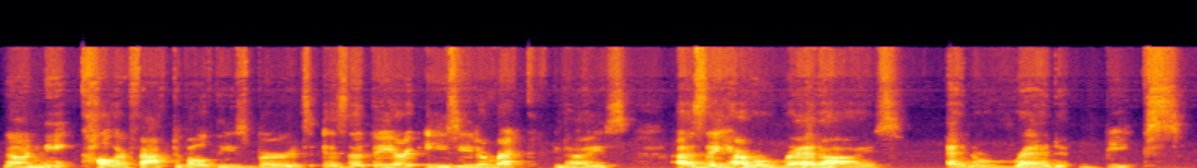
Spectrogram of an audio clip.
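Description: A middle-aged woman teacher reading aloud to children, deliberate, adding explanations and questions for young listeners. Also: lowish voice, lively intonation. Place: small room at home, indoors.

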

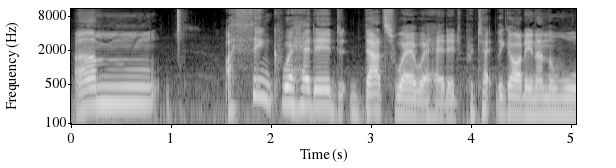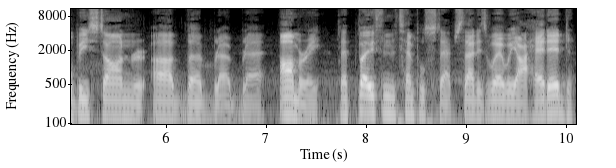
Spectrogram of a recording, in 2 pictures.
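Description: A man's voice: medium pitch, unhurried, fairly bright tone, clean tone. A man hosting a gaming video with casual Let's Play commentary, talking to himself in jokey, slangy asides. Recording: game music behind the voice. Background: video game music.

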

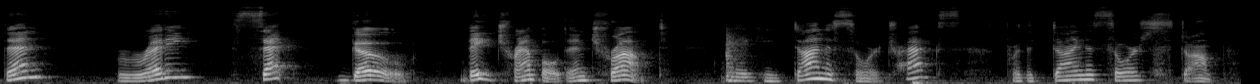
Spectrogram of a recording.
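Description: A woman reading a children's picture book aloud as a storytime librarian, expressive and deliberate, leaning into the rhymes and rhythm. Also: medium pitch, a little hiss or hum.

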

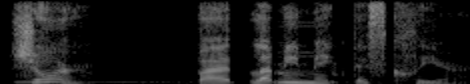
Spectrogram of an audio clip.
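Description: A woman's voice: a little high, sing-song, a little slow, a little mellow. A woman voicing a cool, world-weary young nun in an English video game, speaking in a dry, detached, languid way. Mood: aloof, wry. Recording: game music under the voice.

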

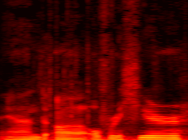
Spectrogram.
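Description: Brief: low-voiced man, slow hands-on DIY explainer, phone mic, steady background noise. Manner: unhurried, many ums and uhs, hands-on explaining. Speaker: DIY repair vlogger. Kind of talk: casual how-to walkthrough. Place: indoors, cramped space under a sink. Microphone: handheld phone camera, first-person view.

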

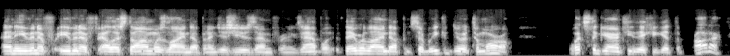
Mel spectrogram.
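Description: A man's voice: mid-range voice, rapid-fire, no echo. Earnest Canadian man on a video call. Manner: rambling, repeats words, earnest. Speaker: deputy mayor at a council meeting. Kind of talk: council meeting remarks. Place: home office on a video call. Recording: slightly dull, dry video call audio.

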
